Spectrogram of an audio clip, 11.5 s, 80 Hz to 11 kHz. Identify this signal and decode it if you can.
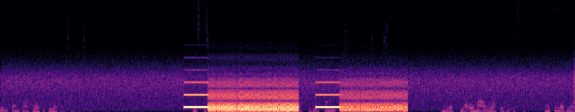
POCSAG pager data (1200 baud), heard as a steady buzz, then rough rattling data, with radio hiss and a squelch burst at the end.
